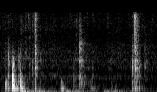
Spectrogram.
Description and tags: Wooden bench in sauna cracking
cracking, sauna, wood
